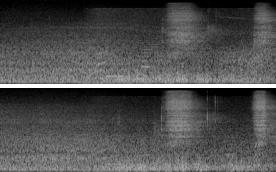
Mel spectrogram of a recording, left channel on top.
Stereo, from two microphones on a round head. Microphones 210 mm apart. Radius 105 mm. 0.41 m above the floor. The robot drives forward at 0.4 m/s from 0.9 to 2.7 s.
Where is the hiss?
60° right (ahead or behind), 2.5 m.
